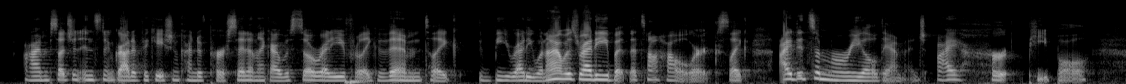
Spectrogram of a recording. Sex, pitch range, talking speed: female, 190-230 Hz, 215 wpm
